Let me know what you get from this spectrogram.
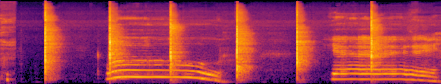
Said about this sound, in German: Jetzt möchte ich bitte einen Applaus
